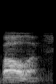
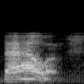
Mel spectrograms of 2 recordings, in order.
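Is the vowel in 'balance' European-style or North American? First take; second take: European; North American. First: The first vowel has a European quality. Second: The first vowel has a North American quality. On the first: The speaker calls it wrong. "your European pronunciation" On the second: The speaker calls it right. "Those are number sixes"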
